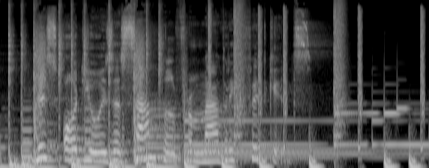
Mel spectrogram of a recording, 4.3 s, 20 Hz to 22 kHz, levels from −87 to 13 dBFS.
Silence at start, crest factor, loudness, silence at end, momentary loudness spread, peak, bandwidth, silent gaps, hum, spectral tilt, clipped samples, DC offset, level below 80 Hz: 0 s; 16 dB; -18 LUFS; 0 s; 8 LU; -2 dBFS; over 20 kHz; none; none; -4.5 dB/octave; under 0.1%; under 0.1%; -24 dBFS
